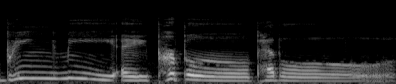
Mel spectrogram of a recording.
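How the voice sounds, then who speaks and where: Over a quiet background, someone performs a put-on character voice at a middle pitch. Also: female-sounding voice. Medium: read story.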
